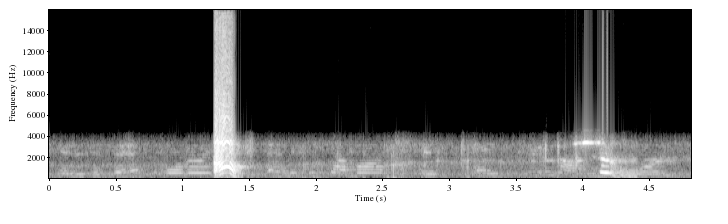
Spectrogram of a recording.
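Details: Basset Hound Sophie, being silly, gives a sharp bark, then a lower, drawn-out falling yowl, with a person talking.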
